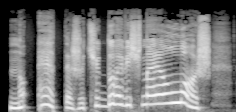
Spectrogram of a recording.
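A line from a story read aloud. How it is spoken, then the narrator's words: Admiring exclamation. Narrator (Russian): с восхищением воскликнула Агнес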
